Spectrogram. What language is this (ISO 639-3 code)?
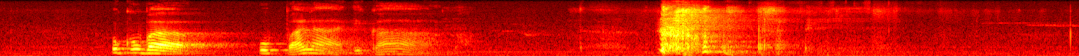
xho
